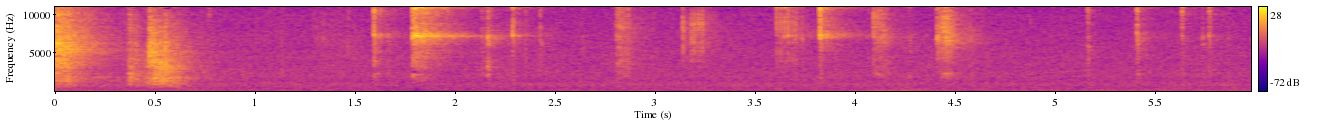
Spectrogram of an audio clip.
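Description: Light metallic clinks and ticks of a wrench on the rear brake caliper's bleeder screw as it is tightened back up after bleeding, over a low steady hum that stops about four seconds in.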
